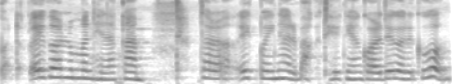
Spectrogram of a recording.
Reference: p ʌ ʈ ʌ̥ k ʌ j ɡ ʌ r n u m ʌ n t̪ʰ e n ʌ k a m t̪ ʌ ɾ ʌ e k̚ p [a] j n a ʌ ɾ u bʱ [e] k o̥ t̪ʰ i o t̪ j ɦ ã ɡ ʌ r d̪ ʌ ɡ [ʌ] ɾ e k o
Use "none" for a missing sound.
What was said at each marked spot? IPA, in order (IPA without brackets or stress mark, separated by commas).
ʌ, a, ʌ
